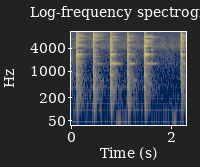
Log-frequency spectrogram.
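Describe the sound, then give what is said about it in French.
A hammer beats Wootz steel on an ancient anvil, each blow a sharp ringing metallic clink, falling in a steady rhythm of about three per second with a short pause before the final strike. “Elle pousse un cri guttural venu du plus profond de ses entrailles et sur une enclume au moins aussi vieille que le monde, commence à marteler le Wootz.”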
